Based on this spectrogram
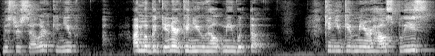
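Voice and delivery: high, pleading needy voice; needy beginner. Retold or imitated. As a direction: beg the seller like a desperate beginner. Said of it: "stop being needy".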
